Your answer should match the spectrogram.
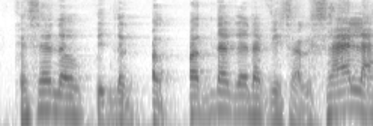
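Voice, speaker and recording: A man's voice: fairly high pitch, animated, a little fast, pushed and bright. A man playing a nosy, teasing villager who exclaims and needles others in a comic Ilocano radio drama. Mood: gossipy.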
